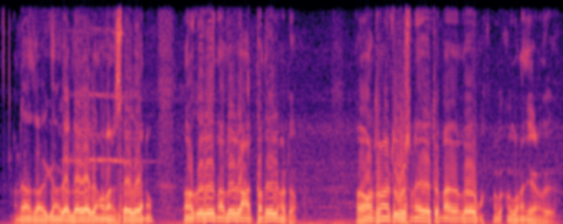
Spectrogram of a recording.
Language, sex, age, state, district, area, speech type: Malayalam, male, 60+, Kerala, Idukki, rural, spontaneous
